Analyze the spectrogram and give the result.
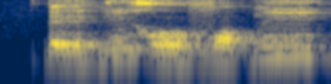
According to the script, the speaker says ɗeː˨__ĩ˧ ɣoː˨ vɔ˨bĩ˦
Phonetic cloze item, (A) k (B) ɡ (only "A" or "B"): B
